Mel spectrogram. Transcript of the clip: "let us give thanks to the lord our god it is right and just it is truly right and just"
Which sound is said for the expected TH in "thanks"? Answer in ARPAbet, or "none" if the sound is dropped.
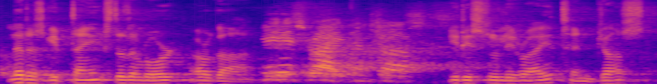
T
